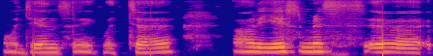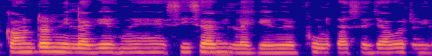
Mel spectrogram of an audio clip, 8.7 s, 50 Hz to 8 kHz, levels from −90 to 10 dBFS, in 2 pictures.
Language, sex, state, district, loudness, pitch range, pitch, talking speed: Hindi, female, Bihar, Sitamarhi, -20 LUFS, 180-200 Hz, 190 Hz, 165 wpm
